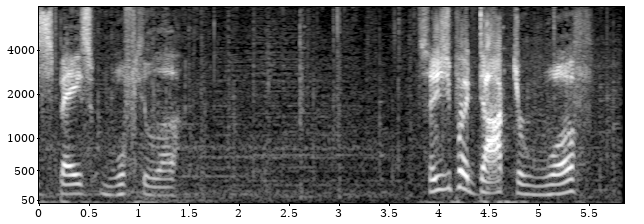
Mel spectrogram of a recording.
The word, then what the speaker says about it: Wolfula: i i just can't i pronounced it wrong wolf like dracula it's okay but yeah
